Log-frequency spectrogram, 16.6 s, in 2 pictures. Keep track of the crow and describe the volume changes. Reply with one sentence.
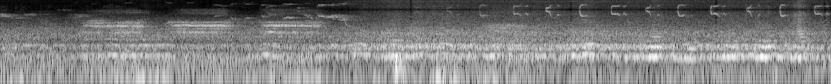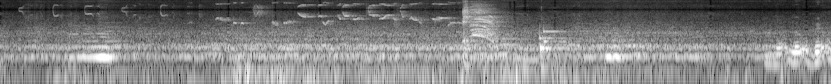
The volume of the crow goes down.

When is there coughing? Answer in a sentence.
The coughing can be heard from 12.9 to 14.2 s.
